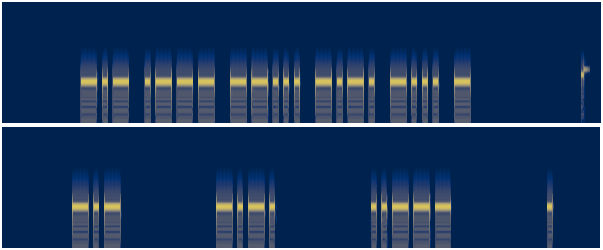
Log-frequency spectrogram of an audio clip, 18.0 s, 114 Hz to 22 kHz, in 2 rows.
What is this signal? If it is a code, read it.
Morse code, heard as a keyed tone, about 15 wpm, spaced as for 9 wpm, 700 Hz. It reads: KJ7CBT KC2E
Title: USA Call Signs - 6 Characters - 6x Character Spacing - 15wpm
